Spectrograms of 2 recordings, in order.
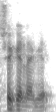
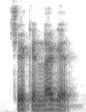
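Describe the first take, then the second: First: It is said very fast, run together. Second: It is said at a normal speed.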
